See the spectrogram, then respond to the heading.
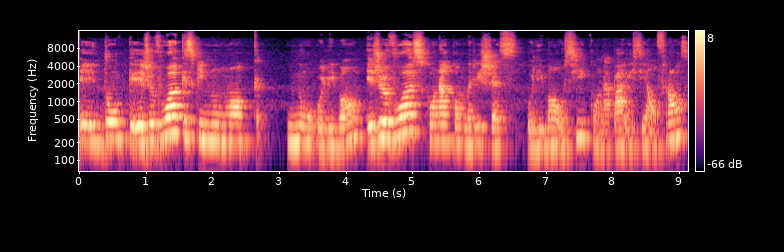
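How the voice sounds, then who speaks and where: With a Lebanese accent, the speaker talks at a very slow pace with ordinary pitch variation, and audible room echo surrounds the voice. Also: woman, medium pitch for a woman. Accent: Lebanese, unchanged. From Lebanon. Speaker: politician. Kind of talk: interview. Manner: hesitant, many fillers.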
